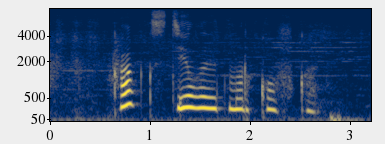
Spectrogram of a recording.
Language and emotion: Russian, neutral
